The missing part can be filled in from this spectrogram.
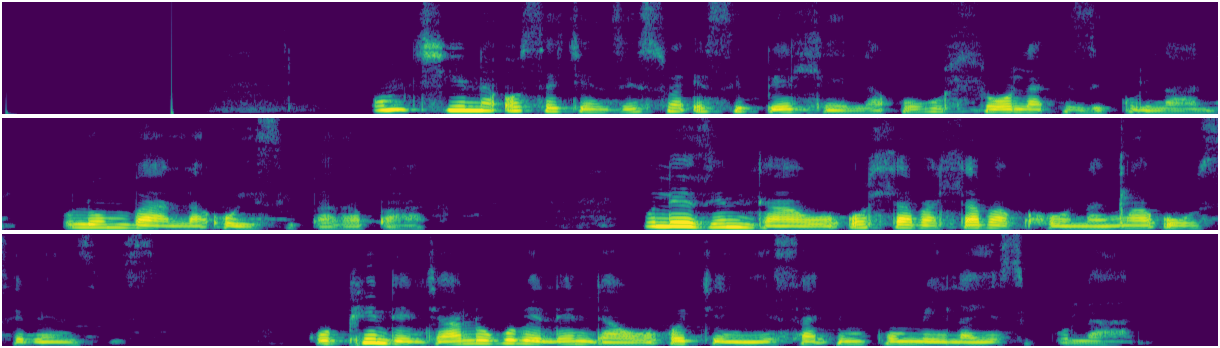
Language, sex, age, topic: North Ndebele, female, 36-49, health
